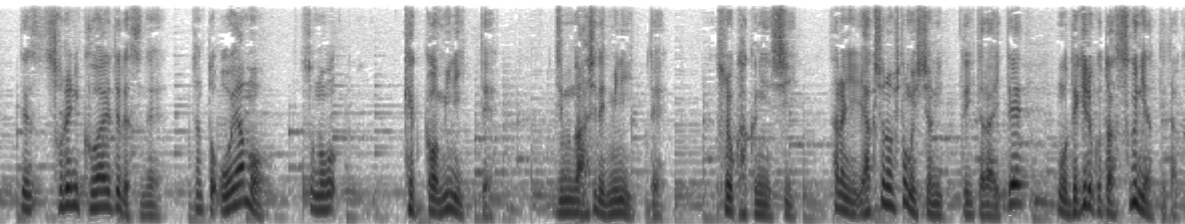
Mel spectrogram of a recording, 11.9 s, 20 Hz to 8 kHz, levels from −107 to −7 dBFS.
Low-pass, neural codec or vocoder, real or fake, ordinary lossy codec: 7.2 kHz; none; real; none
